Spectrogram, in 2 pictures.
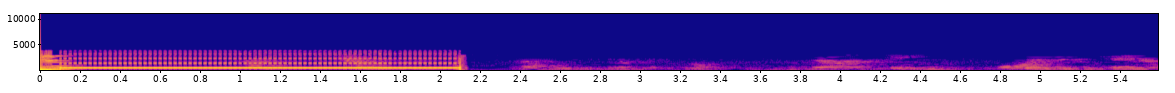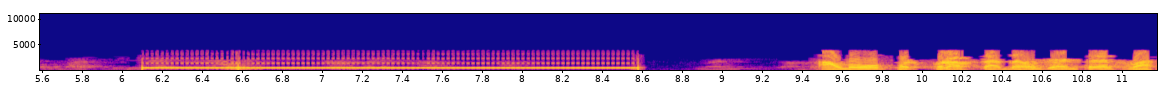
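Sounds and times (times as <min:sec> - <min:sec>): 
telephone dial tone on a call that fails to connect: 0:00.1 - 0:02.2, 0:06.1 - 0:08.6
speech: 0:09.6 - 0:11.1.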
